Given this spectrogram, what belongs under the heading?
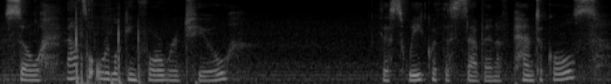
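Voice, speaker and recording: A woman's voice: fairly low pitch, unhurried, background noise. A woman speaking as a tarot reader and spiritual coach, moving between reading aloud and casual guided talk to her viewers. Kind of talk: tarot lesson, partly read aloud, with guided meditation and casual vlog talk.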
